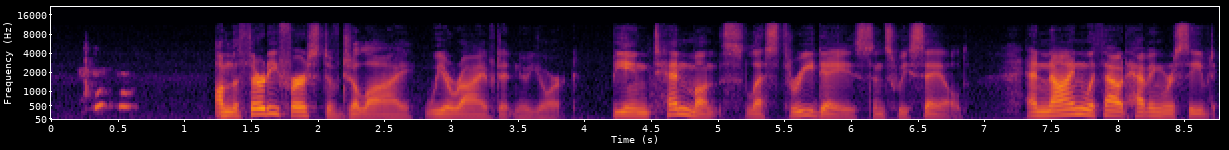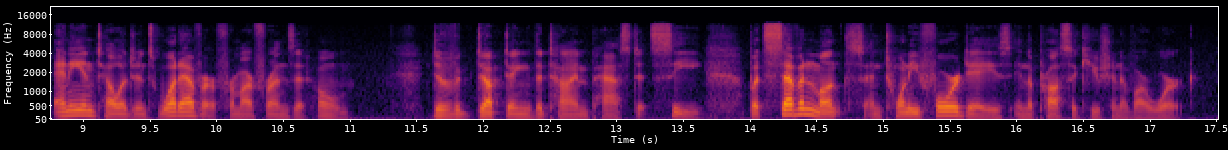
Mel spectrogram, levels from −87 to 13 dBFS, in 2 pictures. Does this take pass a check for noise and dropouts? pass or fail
fail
